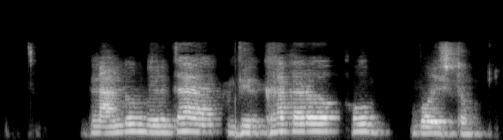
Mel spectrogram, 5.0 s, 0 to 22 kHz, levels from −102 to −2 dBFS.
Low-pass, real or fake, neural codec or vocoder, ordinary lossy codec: 7.2 kHz; fake; codec, 44.1 kHz, 2.6 kbps, SNAC; MP3, 64 kbps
